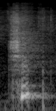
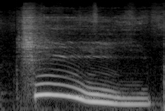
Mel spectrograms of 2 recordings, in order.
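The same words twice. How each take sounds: First: "chip" with a quick lax i; short I. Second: "cheap" with a long stretched ee. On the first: Teacher showing learners the wrong word, short-vowelled "chip". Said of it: "pero no es chip". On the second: Teacher correcting chip for learners, long-vowelled "cheap". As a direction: hold the vowel of "cheap" well out. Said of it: "con una I larga". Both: Shown as a demonstration.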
